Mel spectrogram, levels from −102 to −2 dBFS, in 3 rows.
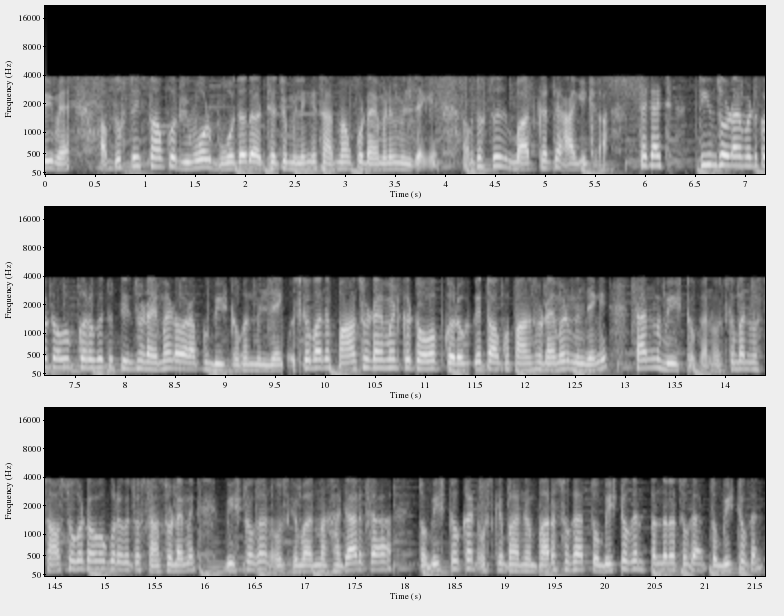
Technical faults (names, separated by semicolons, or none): scattered short gaps; short stall from a late packet; jitter buffer slow-down; jitter buffer speed-up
